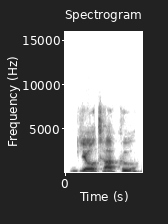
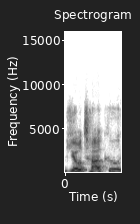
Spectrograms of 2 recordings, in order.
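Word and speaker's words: 魚拓: pronunciation guide there gyota gyotaku is the proper way to say it if you've got the japanese intonation and gyotaku it literally means fish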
